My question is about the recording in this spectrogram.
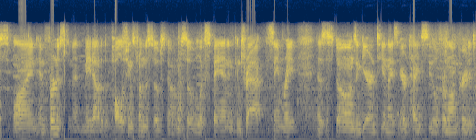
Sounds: speech, music

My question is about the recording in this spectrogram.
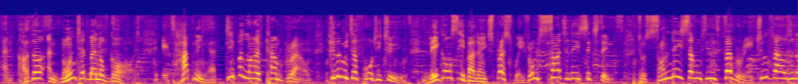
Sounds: speech, music

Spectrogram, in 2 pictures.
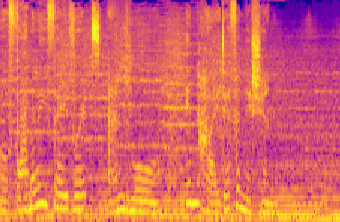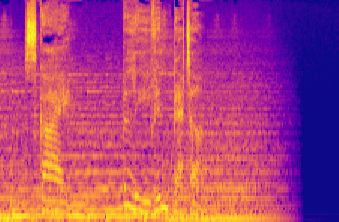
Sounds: music, speech

